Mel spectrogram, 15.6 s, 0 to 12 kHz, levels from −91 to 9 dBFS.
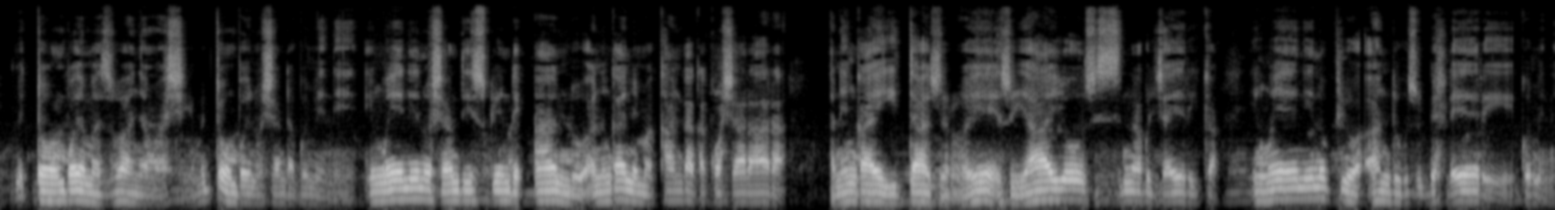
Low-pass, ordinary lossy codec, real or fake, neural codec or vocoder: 10.8 kHz; AAC, 48 kbps; real; none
